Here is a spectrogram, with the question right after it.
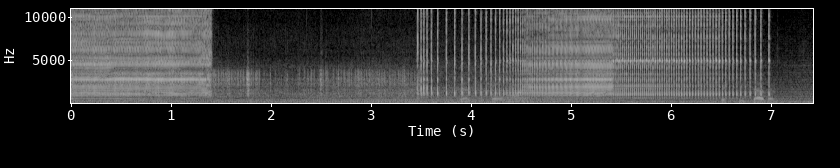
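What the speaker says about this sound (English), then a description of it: "new drone, the Swell Pro" A Swell Pro fishing drone hovers near shark fishing on the Florida coast, giving a steady buzzing hum with a high tonal whine under people talking.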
